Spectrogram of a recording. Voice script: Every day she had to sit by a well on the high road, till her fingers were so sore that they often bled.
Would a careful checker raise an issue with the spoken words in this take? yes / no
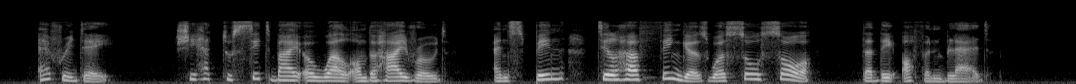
yes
